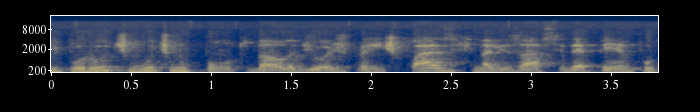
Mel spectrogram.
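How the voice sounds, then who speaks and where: A man is speaking in a fairly high voice. His intonation is lively. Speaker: law professor. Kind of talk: lecture. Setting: video call. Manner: animated.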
